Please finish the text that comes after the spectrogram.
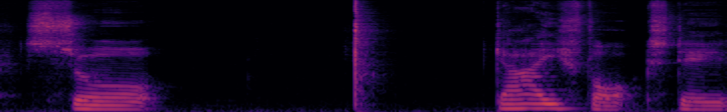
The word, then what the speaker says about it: Fawkes: his name was Guy Fawkes. And the way it's not like a fox, like the animal fox.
